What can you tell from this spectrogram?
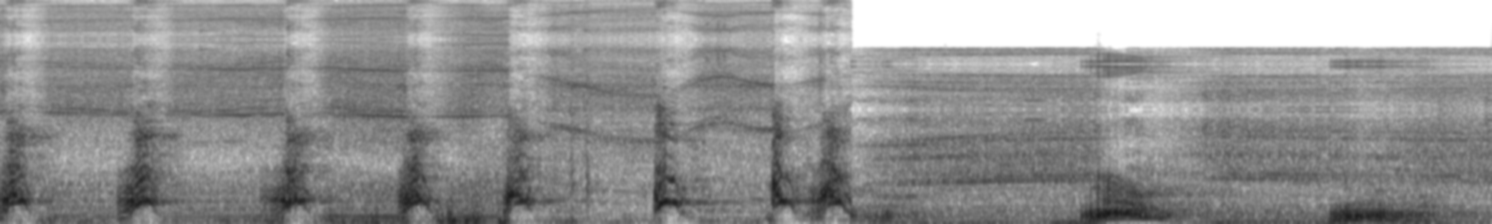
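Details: Great Dane at play with an RC helicopter, giving a regular series of punchy barks about once a second against a whining motor, then two lower, rougher barks after the background sound changes.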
